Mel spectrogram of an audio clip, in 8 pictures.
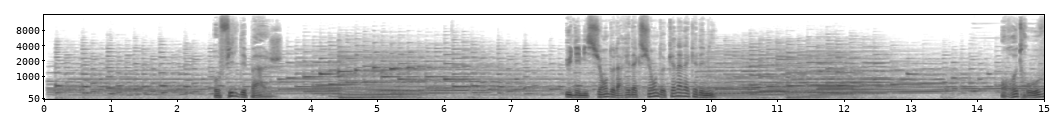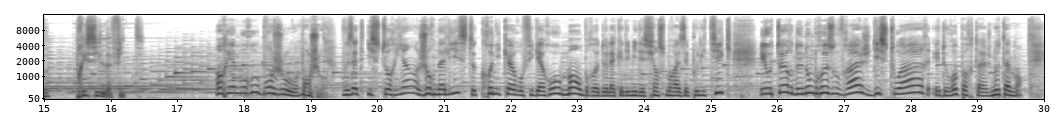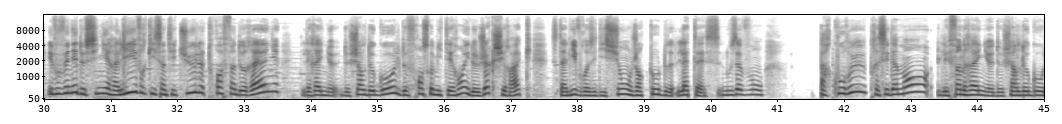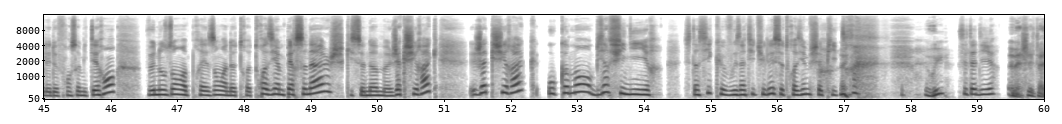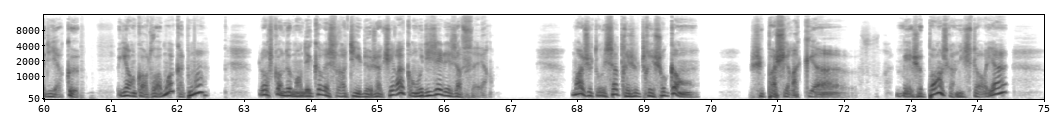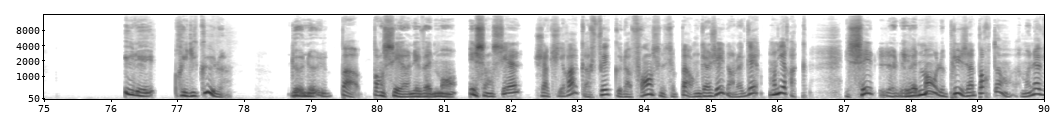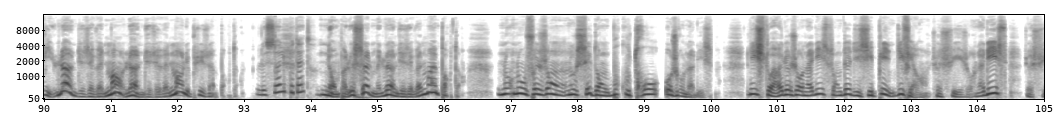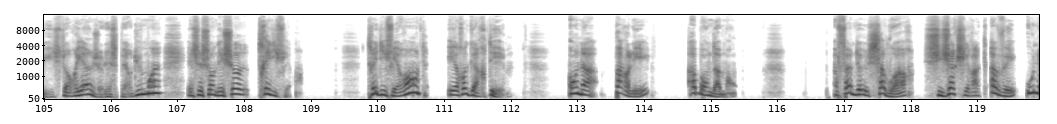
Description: Henri Amouroux a établi les histoires parallèles de ces "trois fins de règne". Dans cette quatrième et dernière interview sur ce thème, Henri Amouroux retrace les derniers moments de Jacques Chirac à l’Elysée.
